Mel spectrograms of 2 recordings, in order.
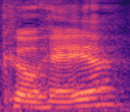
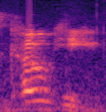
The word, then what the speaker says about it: Kohi: Not Kohea? No, it's not. It's Kohi.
